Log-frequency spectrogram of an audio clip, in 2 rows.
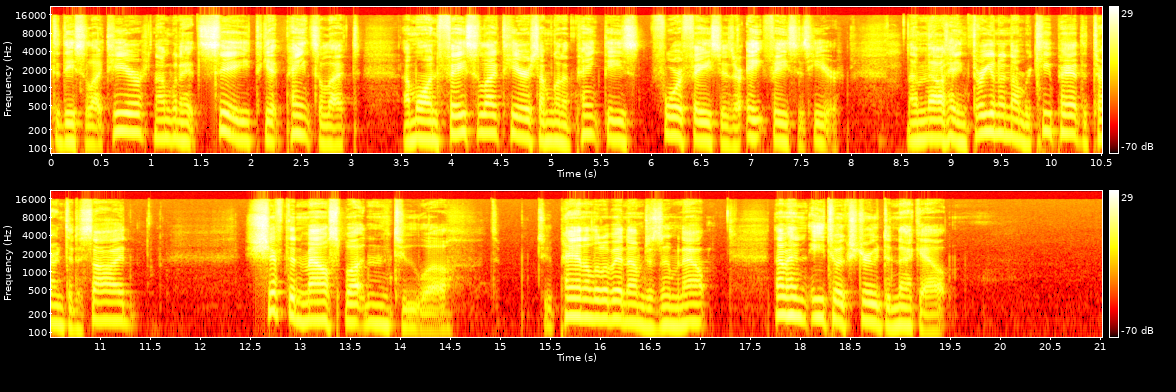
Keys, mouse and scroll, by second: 0.3 a, 1.8 c, 9.9 KP_3, 18.3 e.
